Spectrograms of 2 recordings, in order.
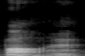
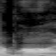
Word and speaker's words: ป้อ: นะ ครับ ได้ ป่อ ป้อ เนี่ย ๆ ไม่ ใช่ อ่าน ว่า พ่อ นะ ครับ อ่าน ว่า ป้อ เ ๆ มัน เป็น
